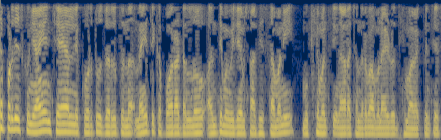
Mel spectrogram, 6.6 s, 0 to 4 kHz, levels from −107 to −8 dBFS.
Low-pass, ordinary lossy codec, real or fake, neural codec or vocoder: 3.6 kHz; none; real; none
